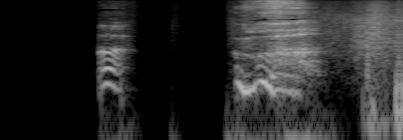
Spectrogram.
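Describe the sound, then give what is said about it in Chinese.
A voice imitates retching: a short strained gag, then a longer, louder heave with a wavering, raspy groan, followed by a breathy exhale. No words are spoken. “呕的一声，钟离差点吐出来，跪在地上，双手扶地，剧烈喘息。”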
